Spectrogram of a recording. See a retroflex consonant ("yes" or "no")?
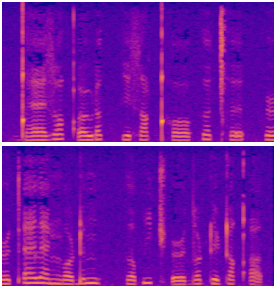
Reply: yes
